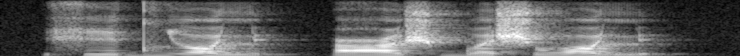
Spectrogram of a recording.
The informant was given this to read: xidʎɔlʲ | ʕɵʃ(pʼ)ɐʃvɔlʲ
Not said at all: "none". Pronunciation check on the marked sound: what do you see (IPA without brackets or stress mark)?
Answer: b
